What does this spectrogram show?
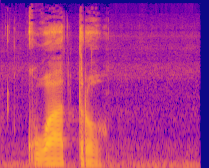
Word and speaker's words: cuatro: cuatro all right let's make our vowels pure and make our r a nice bounced r to do that remember the t in front of it bite your tongue so instead of quat by the tip of your tongue will allow you to make that r afterward have a closer look cuatro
